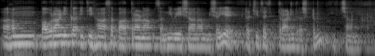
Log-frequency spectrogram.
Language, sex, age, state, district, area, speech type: Sanskrit, male, 45-60, Karnataka, Bangalore Urban, urban, spontaneous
